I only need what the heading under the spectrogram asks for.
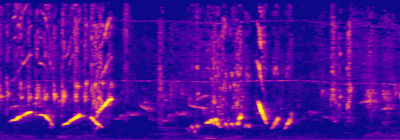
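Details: Greater green leafbird song with plaintive cuckoo mimicry: two bursts of sweeping, arched whistled phrases separated by a short pause, over noisy background.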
